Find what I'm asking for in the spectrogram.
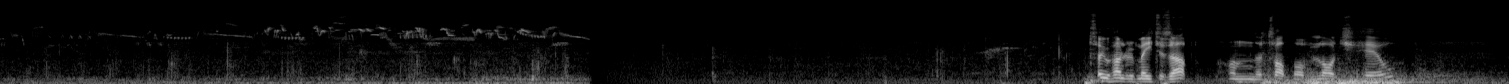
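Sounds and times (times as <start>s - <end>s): small birds chirping: 0.0s - 6.0s, 7.2s - 12.4s
low rumble: 11.9s - 15.0s.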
